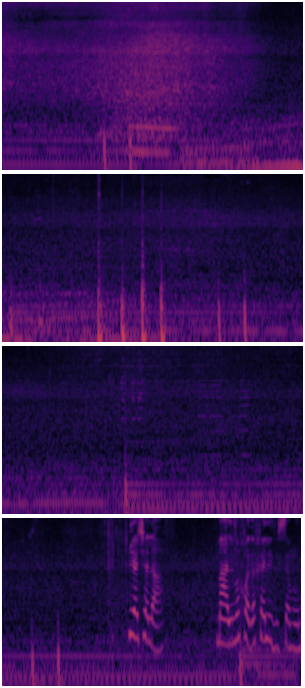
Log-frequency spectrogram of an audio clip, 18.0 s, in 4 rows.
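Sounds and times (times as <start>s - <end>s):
car driving up: 0.0s - 11.9s
low engine hum: 0.0s - 18.0s.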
